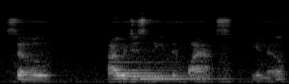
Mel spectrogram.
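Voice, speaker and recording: An adult man as guest speaker, answering questions and telling relaxed anecdotes in a conversational Q&A. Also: fairly low pitch, unhurried, over loud music. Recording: echoey room, faint noise.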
